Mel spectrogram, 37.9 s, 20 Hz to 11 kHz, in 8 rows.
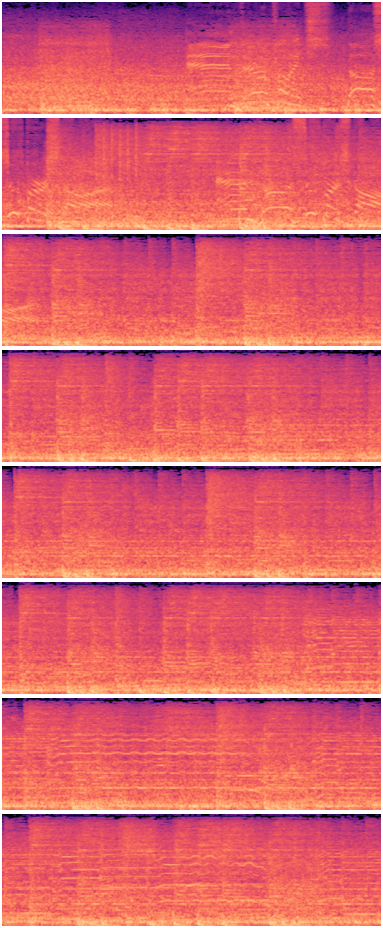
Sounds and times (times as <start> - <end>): Music: 0.0 - 37.9.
